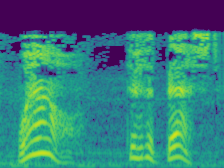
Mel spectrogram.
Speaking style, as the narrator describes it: Chirp exclaimed

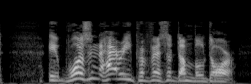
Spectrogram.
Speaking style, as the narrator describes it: said Hagrid urgently

